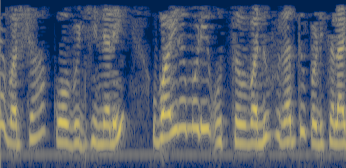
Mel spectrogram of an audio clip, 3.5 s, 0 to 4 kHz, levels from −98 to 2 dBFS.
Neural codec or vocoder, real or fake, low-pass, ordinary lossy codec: none; real; 3.6 kHz; MP3, 32 kbps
